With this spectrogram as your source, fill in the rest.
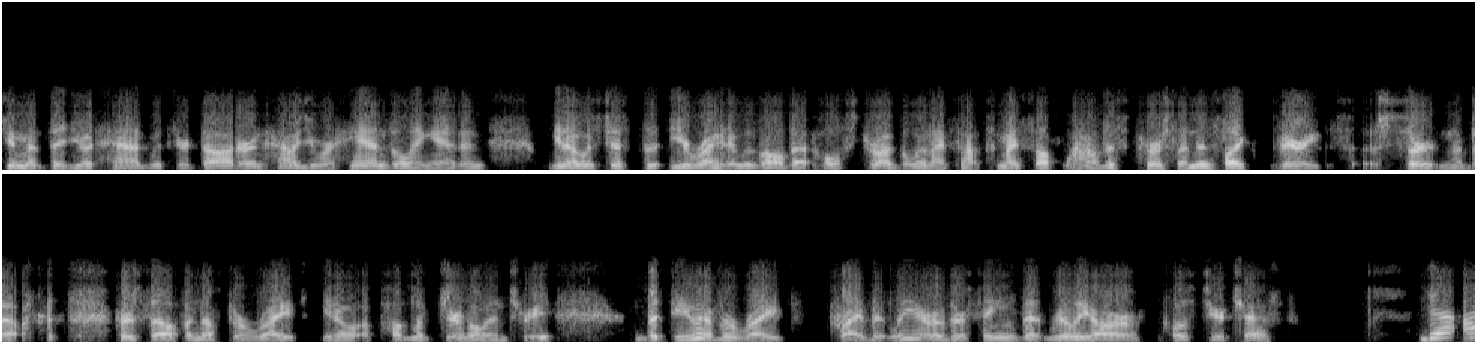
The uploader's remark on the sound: I conduct a telephone interview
